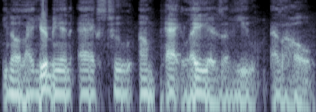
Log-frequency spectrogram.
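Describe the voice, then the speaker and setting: A podcast host talks alone in a casual monologue, rambling loosely with lots of fillers and repeated words. His voice is low, husky and expressive, with vocal fry and a measured pace.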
